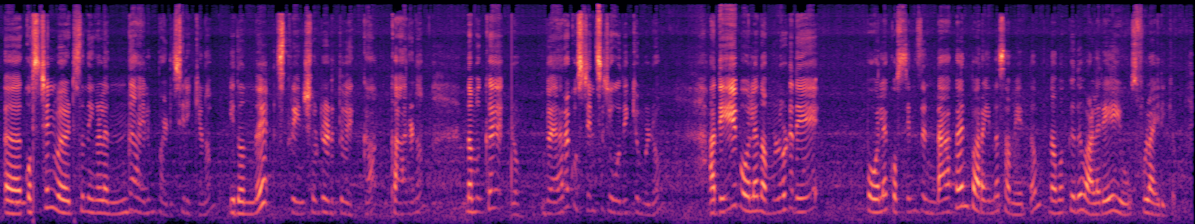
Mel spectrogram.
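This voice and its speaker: Over a noisy background, a young woman teacher with a Malayali accent speaks in a fairly high voice during an exam-prep lesson. She works through exam questions step by step, answers her own questions, and reads the textbook text slowly and deliberately.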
